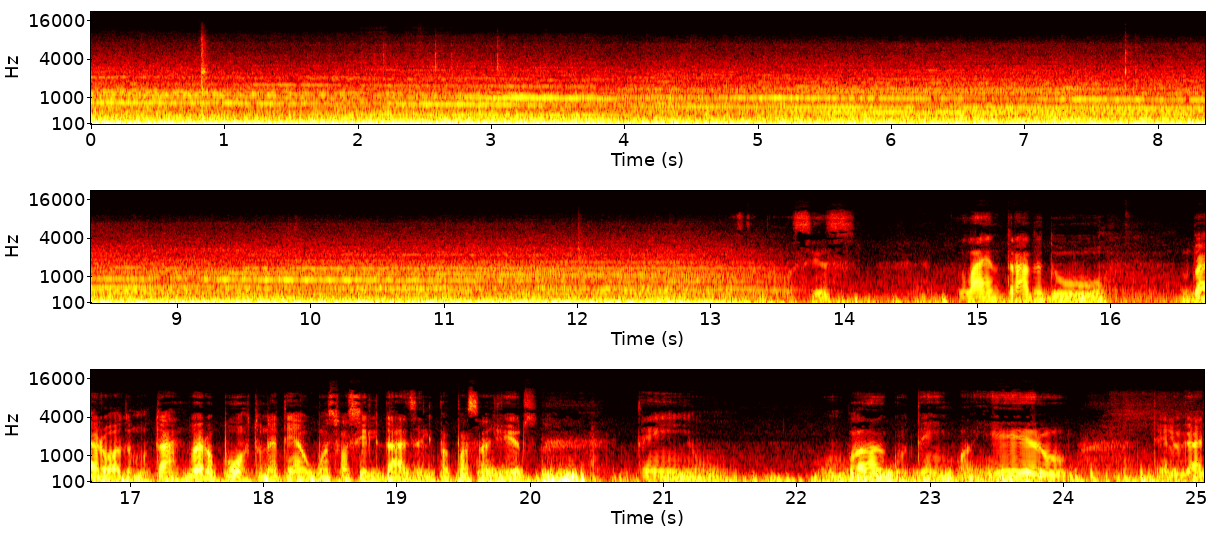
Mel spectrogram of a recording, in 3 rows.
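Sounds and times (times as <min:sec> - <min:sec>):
helicopter engine whine winding down: 0:00.0 - 0:14.0
heavy low rumble: 0:00.0 - 0:25.0.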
